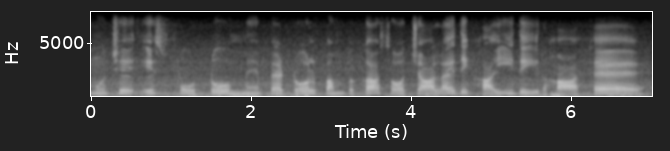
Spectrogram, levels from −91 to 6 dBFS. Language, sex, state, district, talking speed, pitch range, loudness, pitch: Hindi, female, Madhya Pradesh, Katni, 100 wpm, 185-245 Hz, -17 LUFS, 215 Hz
